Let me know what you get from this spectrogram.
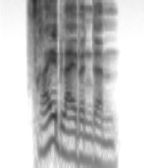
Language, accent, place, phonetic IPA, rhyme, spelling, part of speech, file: German, Germany, Berlin, [ˈfʁaɪ̯ˌblaɪ̯bn̩dəm], -aɪ̯blaɪ̯bn̩dəm, freibleibendem, adjective, De-freibleibendem.ogg
- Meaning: strong dative masculine/neuter singular of freibleibend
